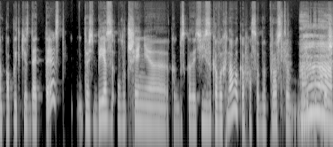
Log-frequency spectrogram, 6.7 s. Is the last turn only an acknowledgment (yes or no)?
no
